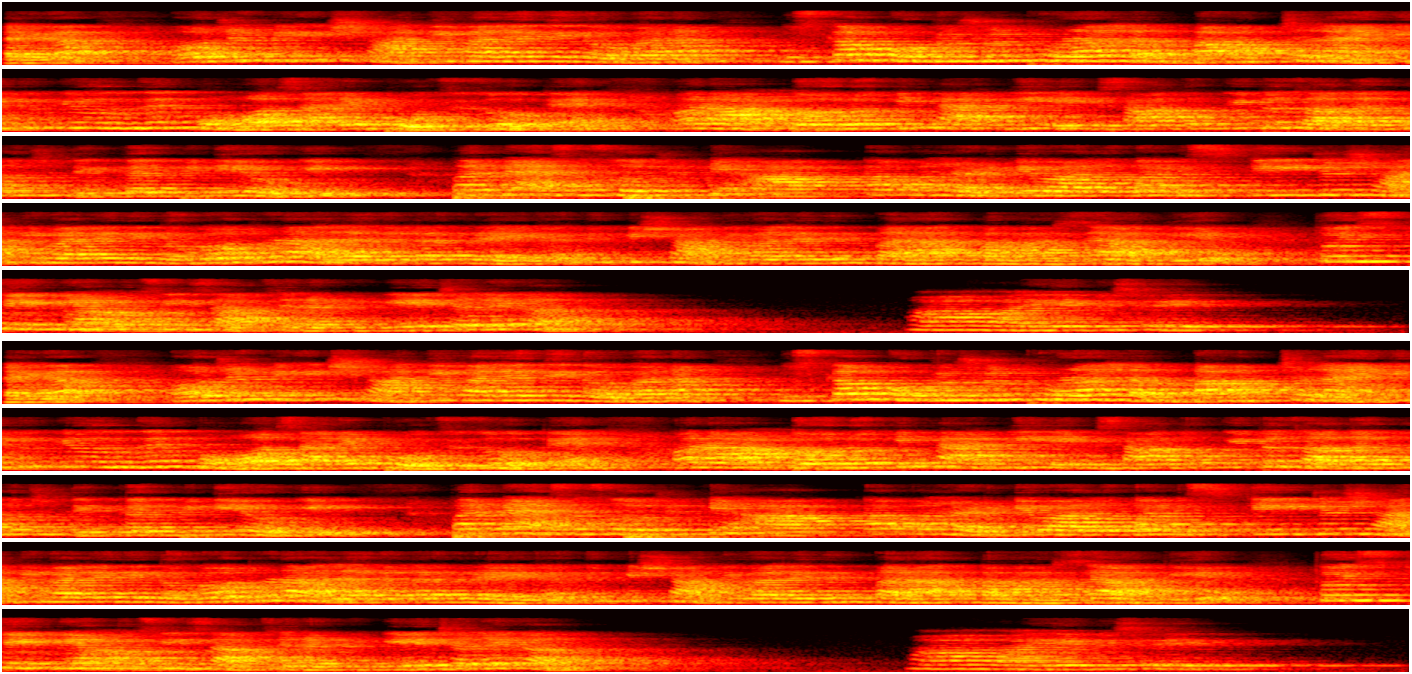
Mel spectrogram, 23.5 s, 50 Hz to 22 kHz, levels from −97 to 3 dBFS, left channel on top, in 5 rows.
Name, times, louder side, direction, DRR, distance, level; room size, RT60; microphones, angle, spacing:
voice 1, 0.0-2.3 2.6-10.5 10.9-20.7, right 1 dB, 25° right, -7 dB, 1.1 m, -27 dB
voice 2, 7.0-7.5 19.0-19.4 21.8-22.7, left 1 dB, 40° left, -7 dB, 1.4 m, -30 dB
3.6 x 2.8 x 3.4 m, 1.3 s
head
